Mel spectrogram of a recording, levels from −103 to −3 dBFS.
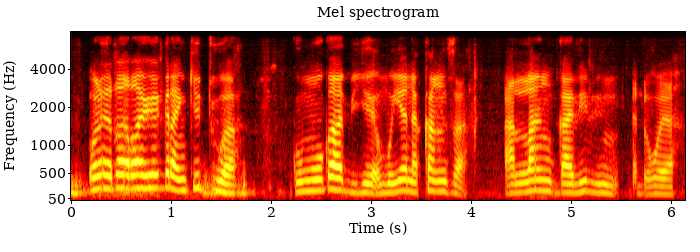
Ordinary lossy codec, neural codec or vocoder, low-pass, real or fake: none; vocoder, 22.05 kHz, 80 mel bands, HiFi-GAN; 7.2 kHz; fake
